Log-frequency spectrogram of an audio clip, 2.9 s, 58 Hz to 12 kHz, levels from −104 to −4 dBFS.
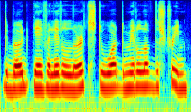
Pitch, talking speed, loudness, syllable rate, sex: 185 Hz, 250 wpm, -16 LUFS, 5.4 syllables/s, female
